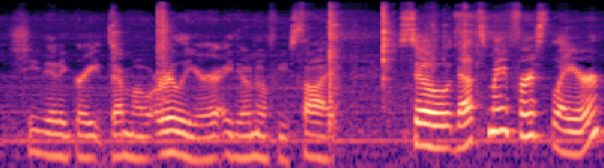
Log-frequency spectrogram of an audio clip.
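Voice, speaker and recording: Moderately paced speech from a woman amid noticeable background noise and audible room echo. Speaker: glass bead artist. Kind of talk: tutorial. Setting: live stream from home studio. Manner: casual, with frequent fillers.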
